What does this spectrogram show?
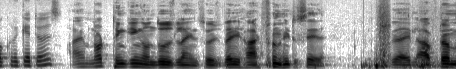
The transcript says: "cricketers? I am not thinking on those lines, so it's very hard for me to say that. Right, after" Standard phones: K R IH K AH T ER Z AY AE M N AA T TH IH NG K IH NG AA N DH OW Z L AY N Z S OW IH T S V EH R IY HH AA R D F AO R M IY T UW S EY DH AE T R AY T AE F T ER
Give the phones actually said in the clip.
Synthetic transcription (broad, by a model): K R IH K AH T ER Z AY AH M N AA T T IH NG K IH NG AA N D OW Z L AY N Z S OW IH T S V EH R IY HH AA R D F AO R M IY T UW S EY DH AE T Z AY AA F T ER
